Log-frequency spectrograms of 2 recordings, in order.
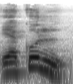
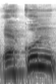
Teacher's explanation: নুন সাকিন এরপর লাম এসছে, এখন নুন সাকিনকে দেখেন লামের মধ্যে ঢুকায় দেওয়া হলো, ইয়াকুল, ইয়াকুন কিন্তু বলা হলো না। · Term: ইদগাম নাকিস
